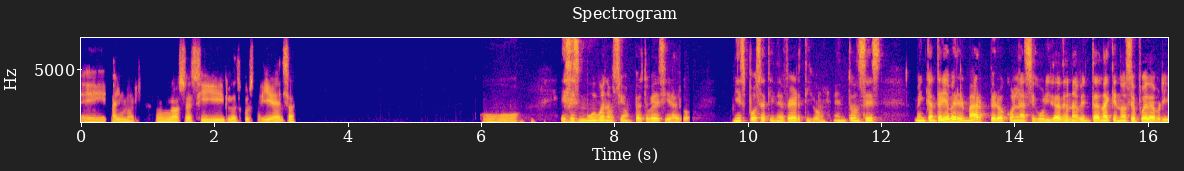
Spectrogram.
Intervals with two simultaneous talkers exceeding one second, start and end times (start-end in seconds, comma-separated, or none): none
